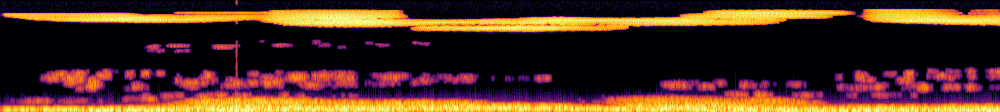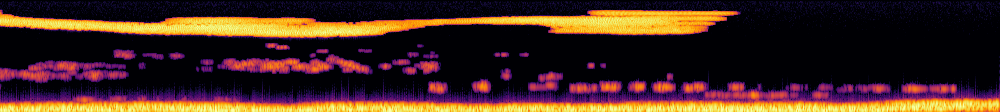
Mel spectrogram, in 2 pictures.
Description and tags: Eye of the massive storm on Jupiter sound created with coagula using original bitmap image.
